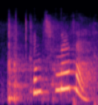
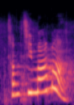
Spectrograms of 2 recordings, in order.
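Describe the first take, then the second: First: Even higher coaxing call, stretching Mama. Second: High coaxing call. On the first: Calling toddler again. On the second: Calling toddler to come. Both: Real, not acted.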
